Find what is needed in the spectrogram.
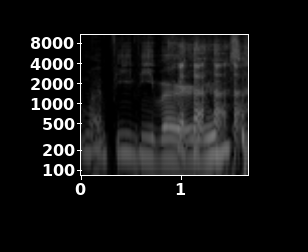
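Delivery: put-on high, slow child's whine; whiny little kid. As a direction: drag it out like a hurting little boy. Kid voice retold.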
